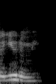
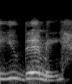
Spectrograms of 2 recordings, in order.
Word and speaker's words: Udemy: I always tell my clients, I said, don't you ever go in there and buy nothing on the full price for Udemy, because they gonna have a sale next week.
